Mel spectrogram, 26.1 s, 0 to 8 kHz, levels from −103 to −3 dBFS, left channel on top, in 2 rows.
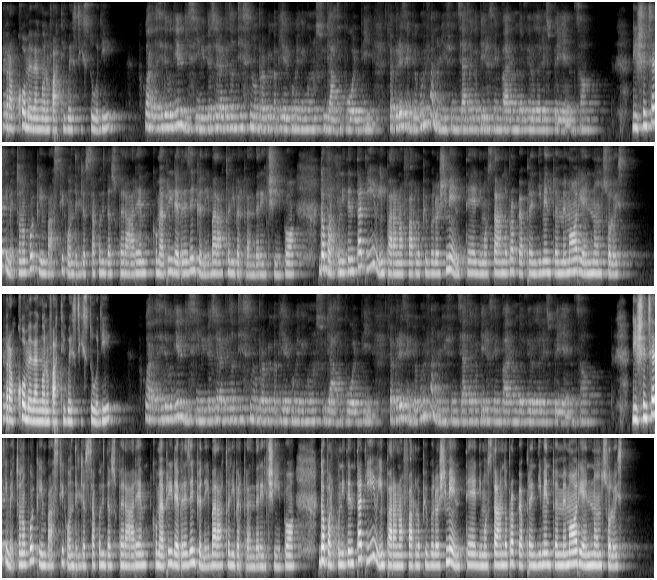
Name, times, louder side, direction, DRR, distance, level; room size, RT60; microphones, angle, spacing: voice 1, 0.0-2.1 12.3-25.4, right 6 dB, 75° right, 17 dB, 0.3 m, -25 dB
voice 2, 2.8-11.7 19.4-19.8, left 2 dB, 35° left, -4 dB, 1.1 m, -35 dB
7.0 x 4.6 x 4.9 m, 0.94 s
head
